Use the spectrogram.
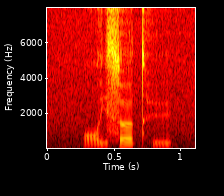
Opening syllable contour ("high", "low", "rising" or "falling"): rising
